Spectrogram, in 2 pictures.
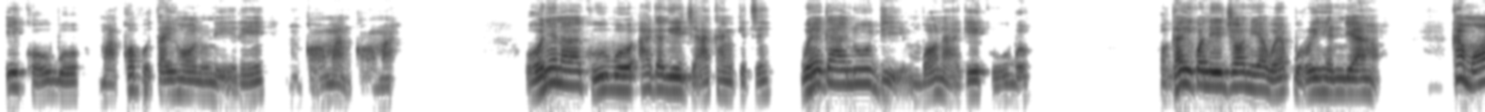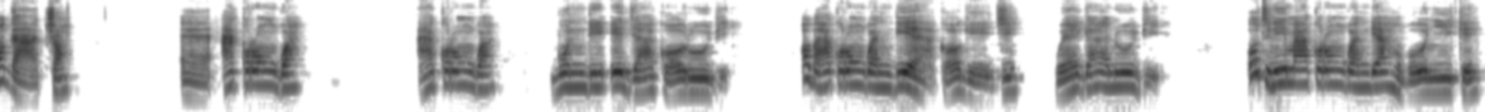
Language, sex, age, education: Igbo, male, 30-45, tertiary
